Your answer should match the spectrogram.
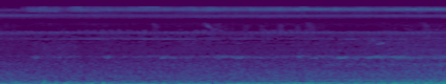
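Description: Low rumble of an approaching diesel-hauled passenger train, still out of sight round the bend, growing steadily louder, with a faint thin whine above it from about half a second in.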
